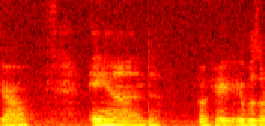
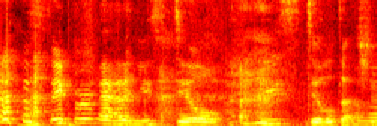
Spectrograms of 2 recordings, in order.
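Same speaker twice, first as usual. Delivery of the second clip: loud confession through laughter; laughing; 5 semitones higher, 6 dB louder than usual. Real, not acted. Woman testifying that God met her despite anger, laughing. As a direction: laugh in amazement as you testify.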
